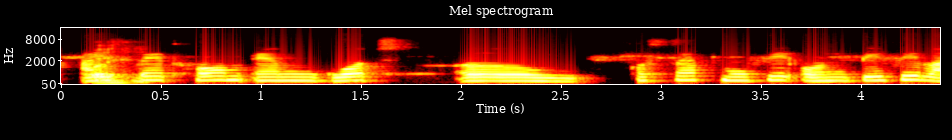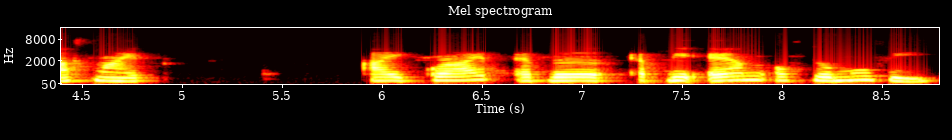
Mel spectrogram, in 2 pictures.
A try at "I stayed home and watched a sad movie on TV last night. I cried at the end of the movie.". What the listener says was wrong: Ya, bagus. Ya, the end ya, ucapannya betul.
